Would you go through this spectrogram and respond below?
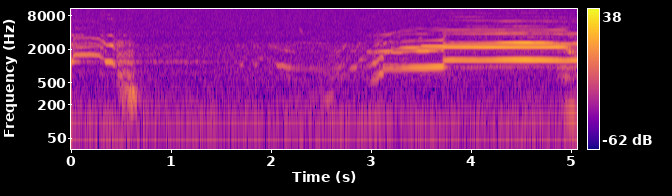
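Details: Elk during rut season in Benezette township, Elk County, Pennsylvania: a brief falling whistle, a pause, then a rising whistled bugle that jumps upward and holds a high, pure, harmonic-rich tone for nearly two seconds.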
